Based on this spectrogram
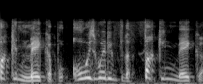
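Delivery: shrill, very high acted yell from the background. Retelling a deleted scene where a director yells offscreen: imitating Quentin Tarantino yelling. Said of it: "you hear Tarantino yelling in the background".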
